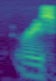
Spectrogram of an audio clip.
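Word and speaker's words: Reiss: But Reese is spelled R-E-I-S-S, and his popular style book is called Who Am I?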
